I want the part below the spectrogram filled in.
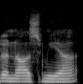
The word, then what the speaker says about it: anosmia: I know about anosmia.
